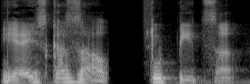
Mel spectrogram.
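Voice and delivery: understated irritated grunt; mildly gruff, annoyed retort; grumbling. A narrator's reading. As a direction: grumble it crossly. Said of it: "буркнул Туз".

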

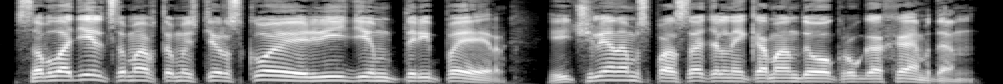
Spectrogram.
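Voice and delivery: high, slowed announcement of a guest's titles; TV field reporter. Acted. Reporter introduces the mechanic to viewers, high announcing voice.

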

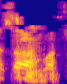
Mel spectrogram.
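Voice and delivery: سارة said as Saarrah, long r; doubled r. Shown as a demonstration. Sheikh insisting on the name, سارة with doubled r. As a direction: stretch the "rr" in سارة. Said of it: "بتشديد الراء".

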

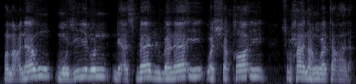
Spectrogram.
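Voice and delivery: normal talking voice

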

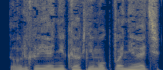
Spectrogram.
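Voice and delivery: usual speaking voice

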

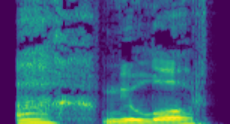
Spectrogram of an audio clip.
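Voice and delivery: high theatrical cry; exclaiming. Acted. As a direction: gasp it out dramatically. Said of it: "воскликнула она".

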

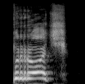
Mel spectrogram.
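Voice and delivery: sharp high-pitched outcry; angry command. A narrator's reading. Pandora shoving the servant away, angry command. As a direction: fling it out to drive him away.

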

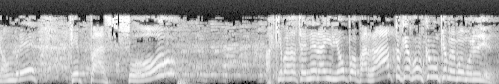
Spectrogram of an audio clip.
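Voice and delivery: chuckling in disbelief; laughing dismissal. Retold or imitated. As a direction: brush off the worry with a laugh. Laughs off friend's fear of death.

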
